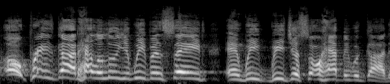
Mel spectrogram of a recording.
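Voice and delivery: high, loud hallelujah outburst; exaggerated, loud rejoicing; mock joyful praise. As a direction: act out a jubilant crowd praising God. Voicing imagined grateful Israelites praising God.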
